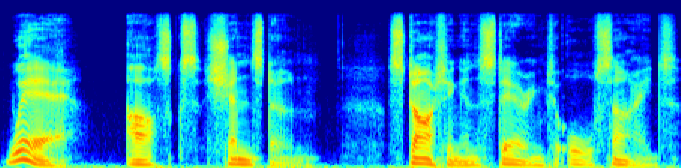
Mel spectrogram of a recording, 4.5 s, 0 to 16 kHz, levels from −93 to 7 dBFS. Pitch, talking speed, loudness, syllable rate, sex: 95 Hz, 120 wpm, -21 LUFS, 4.0 syllables/s, male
